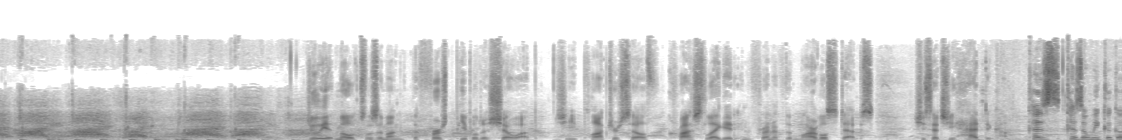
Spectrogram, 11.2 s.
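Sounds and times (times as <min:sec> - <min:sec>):
low rhythmic pulse: 0:00.0 - 0:05.8
large crowd gathered outside a courthouse: 0:00.0 - 0:10.3
speech: 0:03.1 - 0:11.2.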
